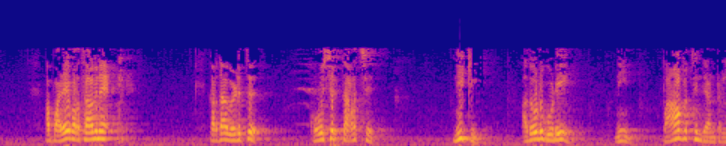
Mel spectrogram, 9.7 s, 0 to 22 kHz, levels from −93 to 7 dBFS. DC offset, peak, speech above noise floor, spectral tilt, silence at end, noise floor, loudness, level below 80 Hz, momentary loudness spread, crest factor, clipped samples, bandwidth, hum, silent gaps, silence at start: under 0.1%; 0 dBFS; 29 dB; -5.5 dB/octave; 0 s; -42 dBFS; -13 LUFS; -42 dBFS; 18 LU; 14 dB; under 0.1%; 6 kHz; none; none; 0.6 s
